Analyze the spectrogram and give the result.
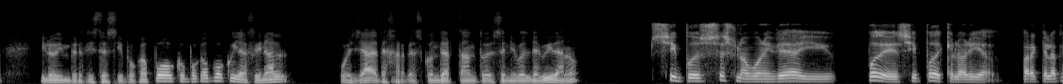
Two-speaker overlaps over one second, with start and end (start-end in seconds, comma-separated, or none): none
